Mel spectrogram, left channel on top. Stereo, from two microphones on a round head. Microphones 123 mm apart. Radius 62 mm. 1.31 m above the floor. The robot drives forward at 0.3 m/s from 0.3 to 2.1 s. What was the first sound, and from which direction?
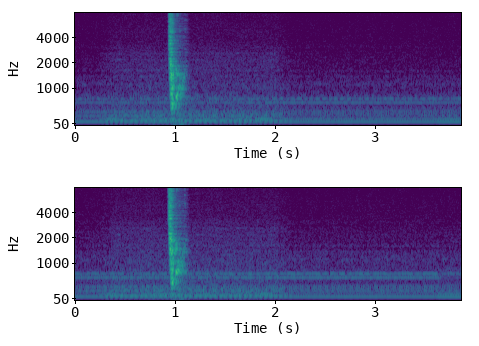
A splash, 50° right (ahead or behind).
